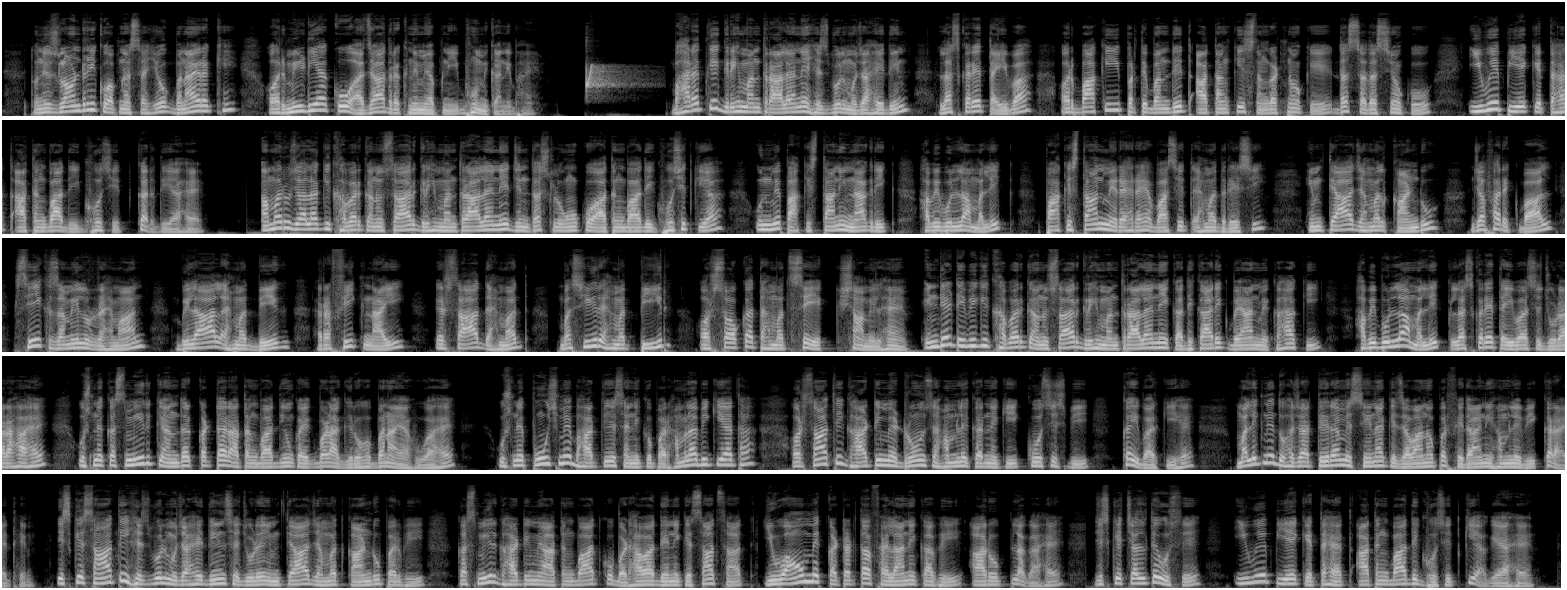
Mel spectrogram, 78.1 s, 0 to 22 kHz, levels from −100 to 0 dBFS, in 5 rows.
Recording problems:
none

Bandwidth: 14.5 kHz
